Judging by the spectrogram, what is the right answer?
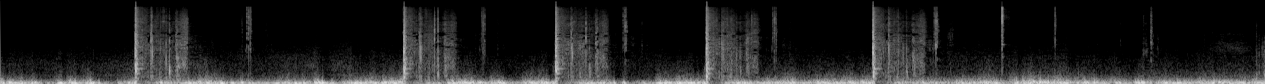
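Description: A .357 Magnum revolver fires about a dozen loud, sharp shots at uneven intervals outdoors, each crack cutting through steady wind noise.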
